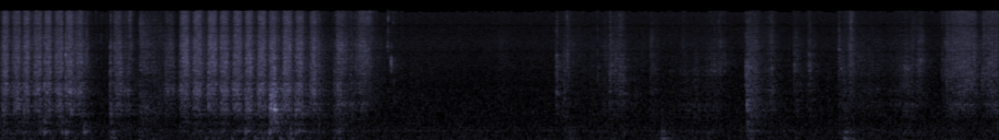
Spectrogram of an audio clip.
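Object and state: Wooden crate rubbed with a cloth.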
